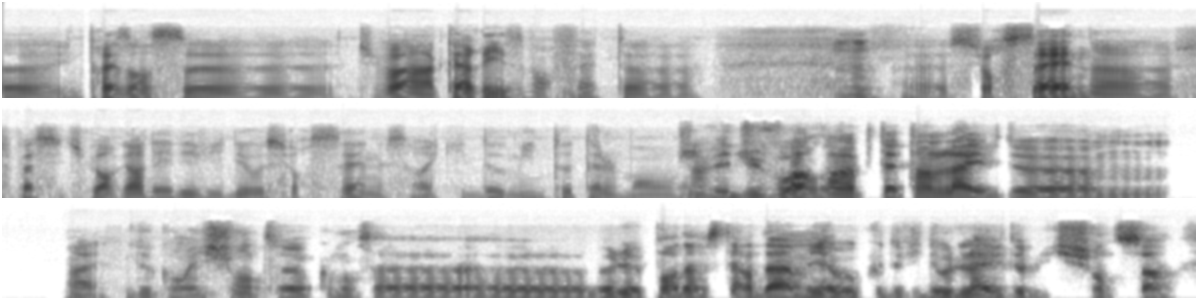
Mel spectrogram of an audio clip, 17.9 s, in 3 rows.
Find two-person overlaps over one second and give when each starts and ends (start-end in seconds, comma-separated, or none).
none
